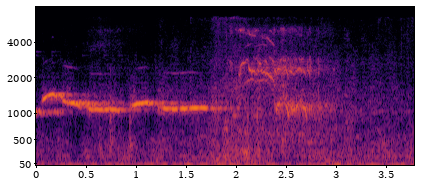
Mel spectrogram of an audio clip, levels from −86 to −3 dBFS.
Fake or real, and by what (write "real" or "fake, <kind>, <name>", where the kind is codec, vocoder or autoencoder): real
